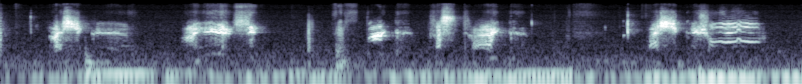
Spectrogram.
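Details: Talking pet budgerigar imitating human speech indoors: a run of high, breathy, word-like chattered syllables in quick bursts, ending in a nasal harmonic squeak.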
